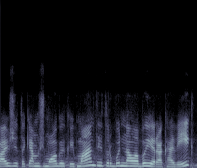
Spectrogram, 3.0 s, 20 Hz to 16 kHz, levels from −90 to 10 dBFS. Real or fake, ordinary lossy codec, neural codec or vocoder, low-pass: real; Opus, 24 kbps; none; 7.2 kHz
